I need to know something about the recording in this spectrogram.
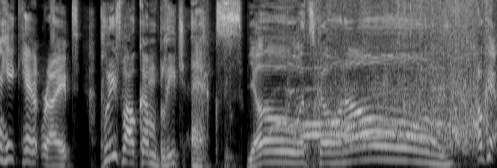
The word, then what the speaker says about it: BLEACHx: can't write please welcome bleach X yo what's going on okay what the hell is bleach X like what what is bleach X well well the x is silent it was kind of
